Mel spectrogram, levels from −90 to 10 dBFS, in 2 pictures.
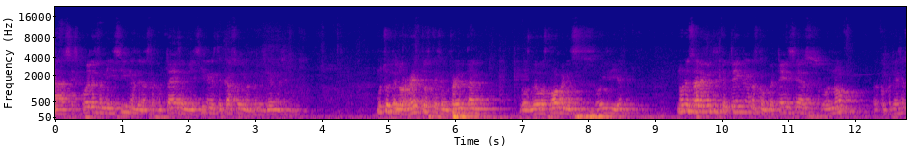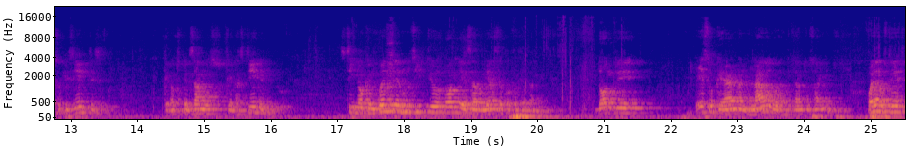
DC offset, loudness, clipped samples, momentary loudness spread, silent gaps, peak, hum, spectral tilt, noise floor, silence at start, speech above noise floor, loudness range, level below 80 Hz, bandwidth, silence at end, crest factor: under 0.1%; -31 LUFS; under 0.1%; 18 LU; none; -8 dBFS; none; -8.5 dB/octave; -53 dBFS; 0 s; 23 dB; 7 LU; -38 dBFS; 13 kHz; 0 s; 24 dB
